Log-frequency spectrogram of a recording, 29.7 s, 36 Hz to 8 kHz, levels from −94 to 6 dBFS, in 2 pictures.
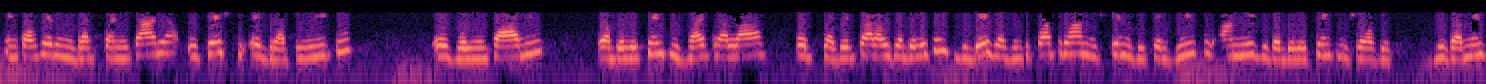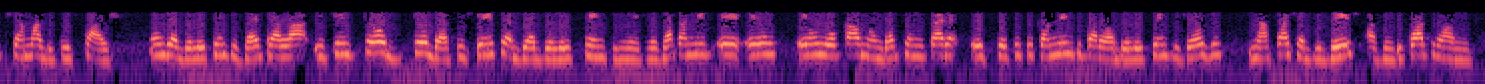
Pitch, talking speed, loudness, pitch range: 215 Hz, 150 wpm, -23 LUFS, 190-235 Hz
